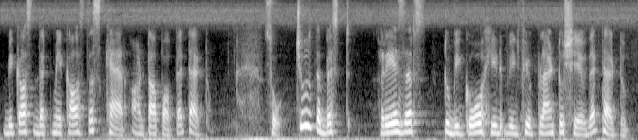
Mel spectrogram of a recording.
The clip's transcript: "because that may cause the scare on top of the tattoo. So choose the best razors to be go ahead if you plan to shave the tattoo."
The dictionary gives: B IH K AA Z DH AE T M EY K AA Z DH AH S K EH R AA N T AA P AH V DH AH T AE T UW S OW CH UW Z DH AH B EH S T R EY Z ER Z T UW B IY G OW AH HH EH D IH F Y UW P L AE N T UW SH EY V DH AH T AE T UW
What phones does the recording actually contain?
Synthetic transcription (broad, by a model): B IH K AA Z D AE T M EY K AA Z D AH S K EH R AA N T AA P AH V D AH T AE T UW S OW CH UW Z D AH B EH S T R EY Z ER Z T UW B IY G OW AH HH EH D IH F Y UW P L AE N T UW SH EY V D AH T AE T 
